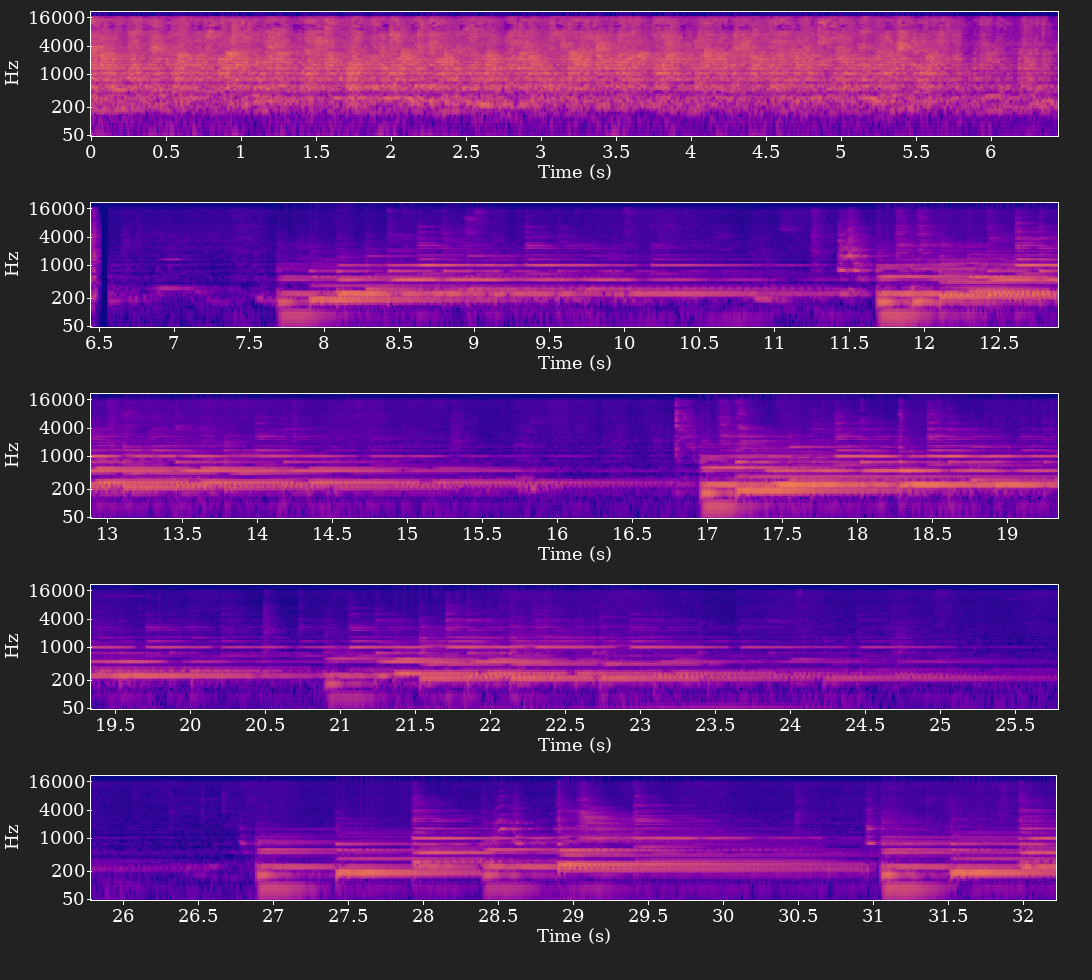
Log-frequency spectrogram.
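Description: Audience applauding, breaking off suddenly about six seconds in. Then a nylon-string classical guitar plays a slow introduction of plucked chords, each struck and left to ring and fade before the next.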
